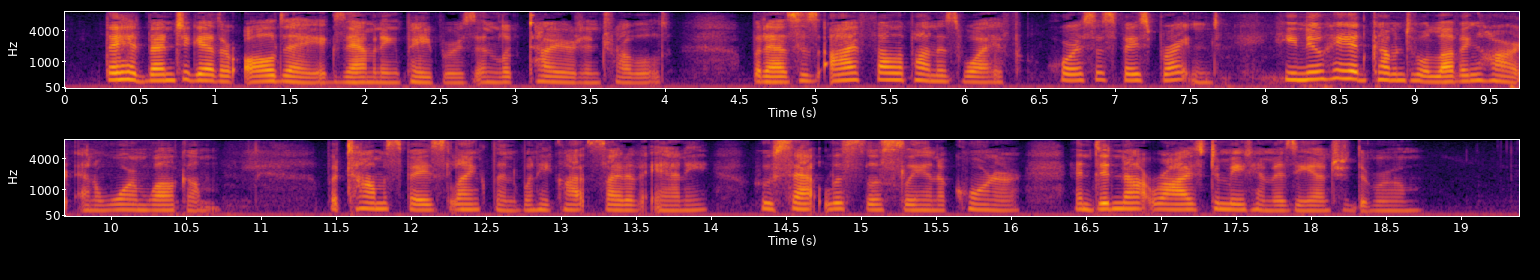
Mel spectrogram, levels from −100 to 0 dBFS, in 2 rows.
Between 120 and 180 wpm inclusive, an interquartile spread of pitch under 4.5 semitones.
No: average, 200 wpm; average, 3.8 semitones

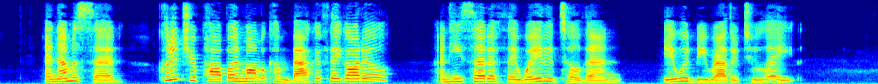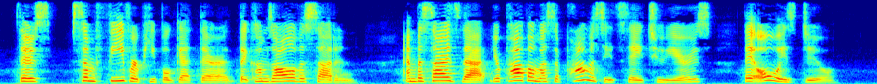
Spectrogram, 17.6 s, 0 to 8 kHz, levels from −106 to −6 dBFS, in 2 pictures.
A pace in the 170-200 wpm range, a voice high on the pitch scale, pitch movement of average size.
No: average, 190 wpm; very high, 265 Hz; wide, 5.9 semitones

